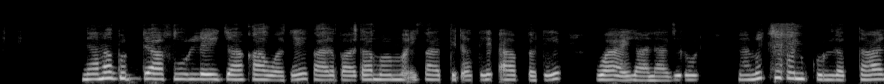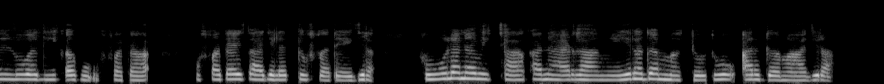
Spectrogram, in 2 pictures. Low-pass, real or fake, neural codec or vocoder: 7.2 kHz; fake; codec, 44.1 kHz, 2.6 kbps, DAC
